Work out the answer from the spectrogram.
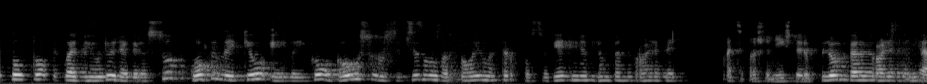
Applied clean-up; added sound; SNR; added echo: neural mask model DeepFilterNet 3.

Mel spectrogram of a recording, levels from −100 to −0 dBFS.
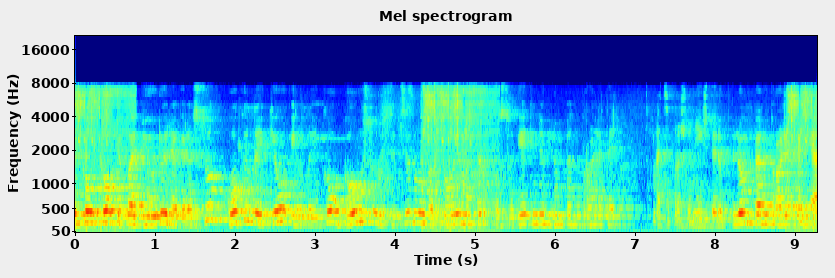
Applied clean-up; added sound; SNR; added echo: neural mask model Resemble Enhance denoiser.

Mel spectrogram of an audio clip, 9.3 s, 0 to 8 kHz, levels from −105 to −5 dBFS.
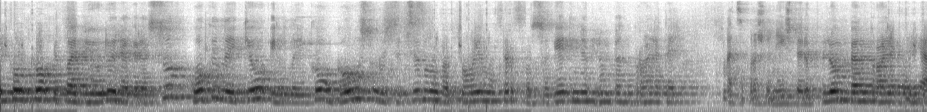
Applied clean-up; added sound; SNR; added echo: neural separator model SepFormer DNS4.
